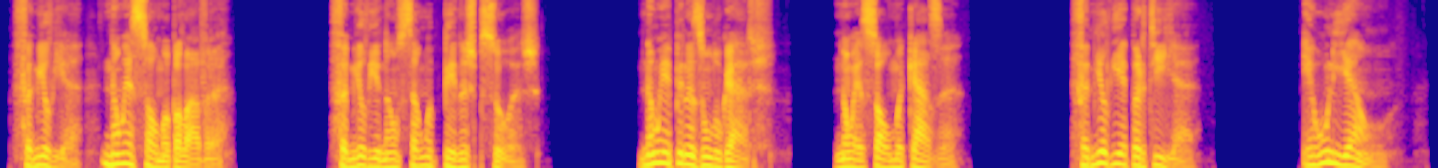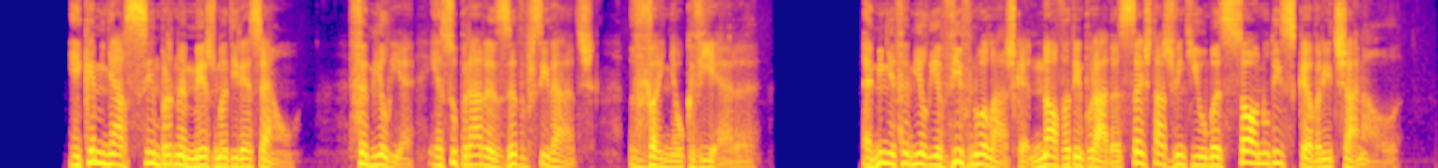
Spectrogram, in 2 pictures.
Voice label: Dry

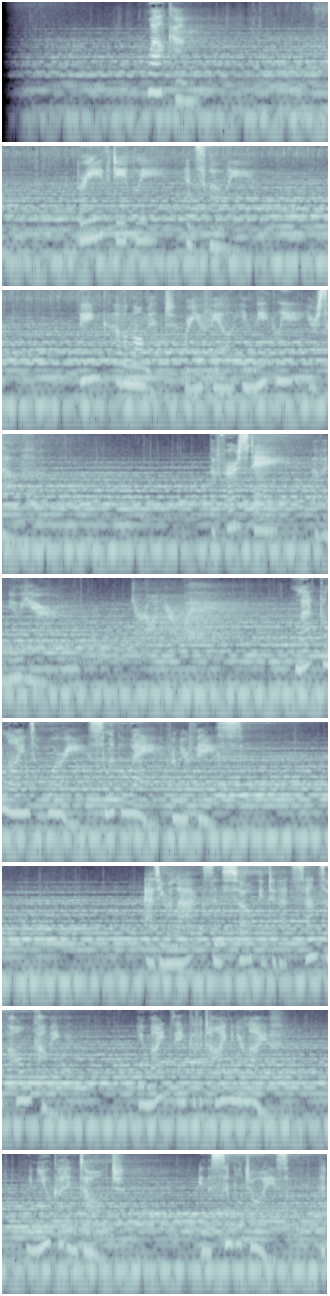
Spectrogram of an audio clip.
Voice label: Meditation Guide

